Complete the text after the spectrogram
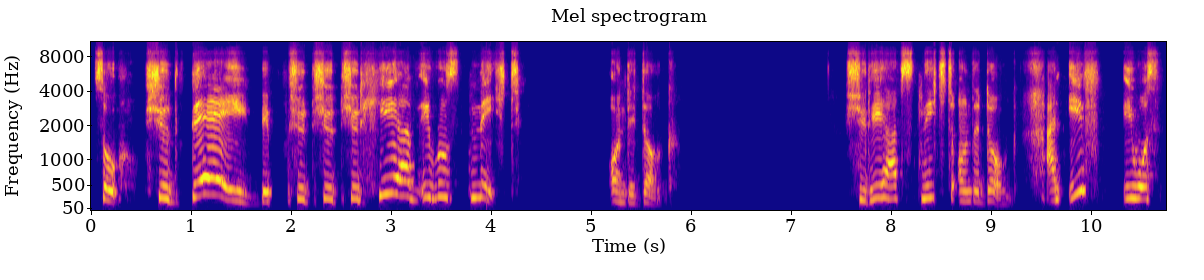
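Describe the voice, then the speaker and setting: Woman, Nigerian accent, mid-pitched voice, folktale host, reflective, deliberate phrasing, repetition for emphasis. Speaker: storyteller host. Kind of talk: reflective folktale talk with moral questions.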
